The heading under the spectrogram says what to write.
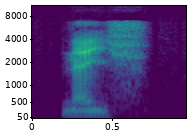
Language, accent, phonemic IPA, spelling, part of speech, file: French, France, /na.if/, naïfs, adjective, LL-Q150 (fra)-naïfs.wav
- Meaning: masculine plural of naïf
